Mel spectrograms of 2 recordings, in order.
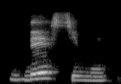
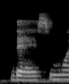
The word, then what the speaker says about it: décimo: A pronúncia correta é décimo, décimo, décimo, e não décimo. Décimo é em português. Em espanhol é décimo, com a letra E bem fechada, tá bom?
